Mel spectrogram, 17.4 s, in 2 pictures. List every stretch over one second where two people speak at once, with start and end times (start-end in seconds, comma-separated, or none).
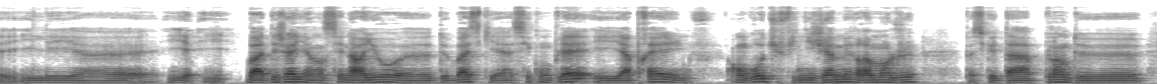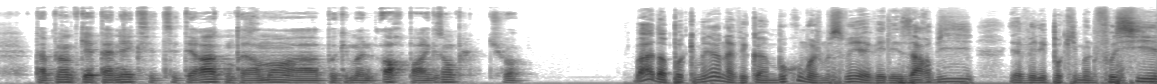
none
